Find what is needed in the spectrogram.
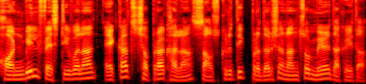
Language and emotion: Goan Konkani, neutral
